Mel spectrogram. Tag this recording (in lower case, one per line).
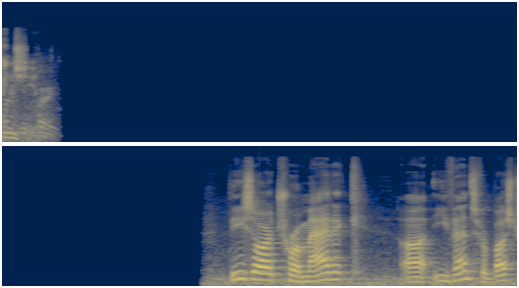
speech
